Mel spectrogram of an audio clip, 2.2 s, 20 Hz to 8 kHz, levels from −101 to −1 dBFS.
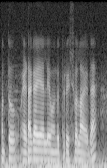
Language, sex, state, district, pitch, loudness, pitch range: Kannada, male, Karnataka, Bangalore, 115 Hz, -17 LUFS, 105-120 Hz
